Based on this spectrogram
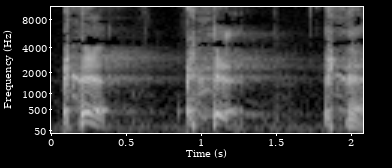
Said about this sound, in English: It's that dry cough where you can't get the dust out.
